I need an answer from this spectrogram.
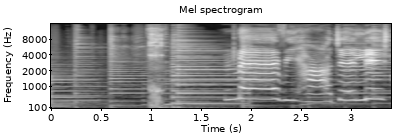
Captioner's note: playing guitar; snorts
